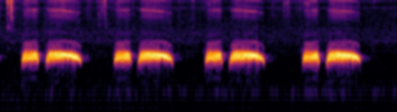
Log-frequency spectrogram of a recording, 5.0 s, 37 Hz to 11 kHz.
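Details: Spotted dove's 'thúc liu riu' afternoon coo, used to stimulate caged birds: four paired phrases, each a brief note followed by a longer coo, spaced about 1.3 seconds apart.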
